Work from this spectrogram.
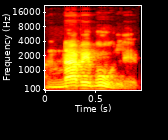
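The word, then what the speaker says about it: Ngäbe-Buglé: Wilfredo Mitre es líder comunitario de la comunidad Soloy, comarca Ngave Bluge, se pronuncia Nave Bugle, pero bueno, perdón por no pronunciarlo bien.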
